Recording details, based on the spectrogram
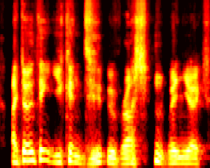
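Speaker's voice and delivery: normal talking voice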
